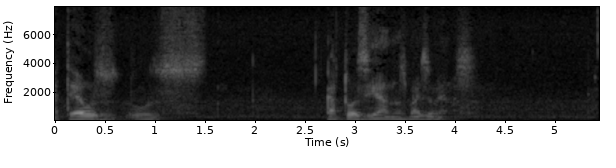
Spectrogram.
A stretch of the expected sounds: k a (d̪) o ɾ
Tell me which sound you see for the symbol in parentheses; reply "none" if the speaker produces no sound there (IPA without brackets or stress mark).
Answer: t̪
